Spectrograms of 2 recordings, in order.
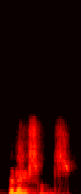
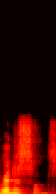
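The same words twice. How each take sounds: First: The name is said the British way. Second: The name is said the American way.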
